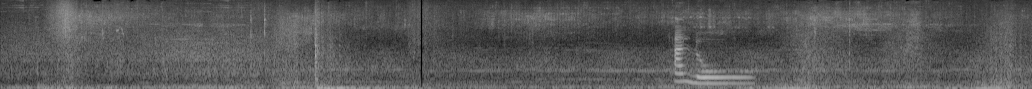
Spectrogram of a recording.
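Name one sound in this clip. A magical portal hums with a deep, steady rumble.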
